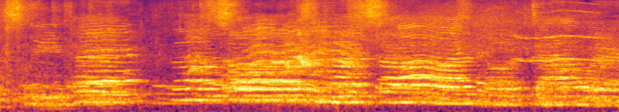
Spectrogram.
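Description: A group of young preschool children singing a Christmas song together.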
